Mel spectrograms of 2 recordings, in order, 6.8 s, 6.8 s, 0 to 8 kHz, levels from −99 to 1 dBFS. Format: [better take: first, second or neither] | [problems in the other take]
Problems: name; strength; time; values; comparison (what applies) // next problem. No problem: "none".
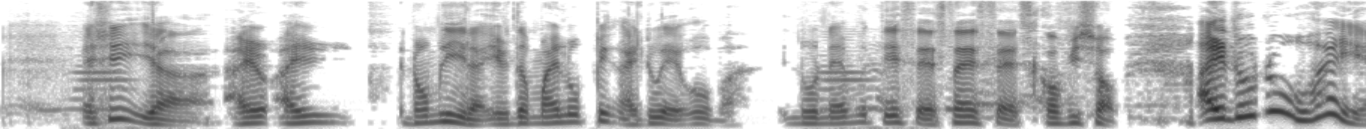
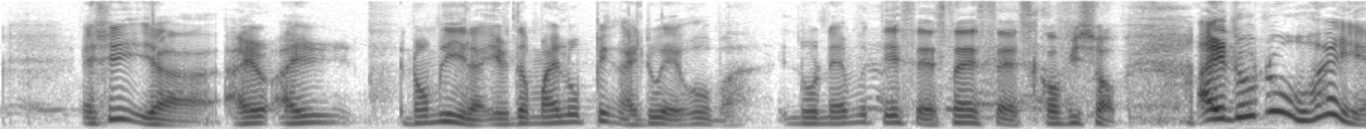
second | noise reduction (classical method spectral subtraction)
